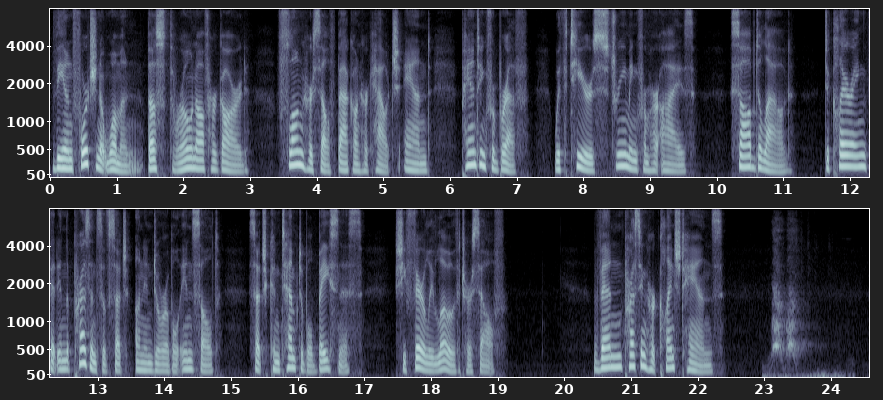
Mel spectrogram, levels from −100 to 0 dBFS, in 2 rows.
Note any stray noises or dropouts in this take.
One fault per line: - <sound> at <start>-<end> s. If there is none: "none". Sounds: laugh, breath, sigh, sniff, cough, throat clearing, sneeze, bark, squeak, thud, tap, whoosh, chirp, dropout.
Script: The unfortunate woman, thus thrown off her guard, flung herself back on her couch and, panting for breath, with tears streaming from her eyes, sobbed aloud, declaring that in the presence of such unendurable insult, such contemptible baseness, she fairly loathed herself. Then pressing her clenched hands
- bark at 23.0-24.4 s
